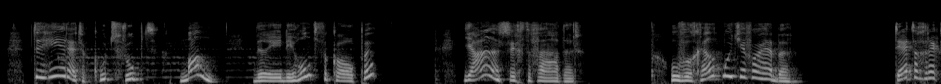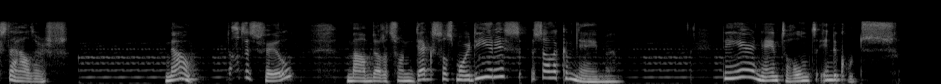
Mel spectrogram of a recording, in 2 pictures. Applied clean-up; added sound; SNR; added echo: neural mask model RNNoise.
